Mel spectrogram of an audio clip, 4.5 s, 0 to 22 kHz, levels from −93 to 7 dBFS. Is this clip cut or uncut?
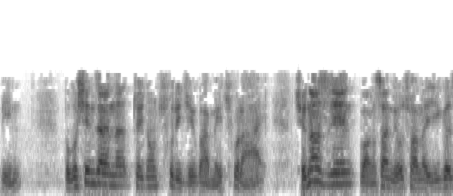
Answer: cut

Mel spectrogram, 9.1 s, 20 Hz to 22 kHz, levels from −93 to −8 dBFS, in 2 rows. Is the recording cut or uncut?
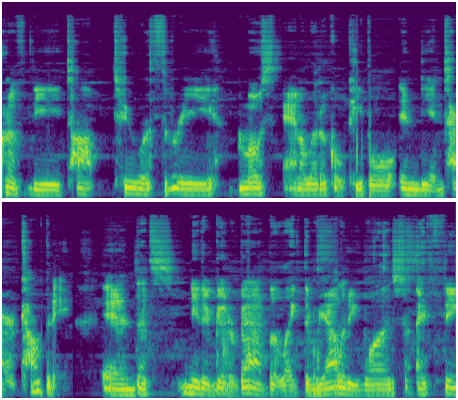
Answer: uncut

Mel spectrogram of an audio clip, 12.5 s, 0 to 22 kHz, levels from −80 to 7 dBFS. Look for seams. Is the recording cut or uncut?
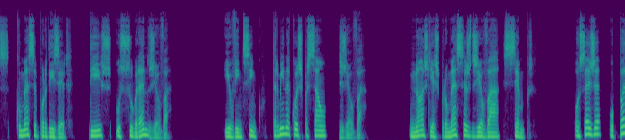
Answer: cut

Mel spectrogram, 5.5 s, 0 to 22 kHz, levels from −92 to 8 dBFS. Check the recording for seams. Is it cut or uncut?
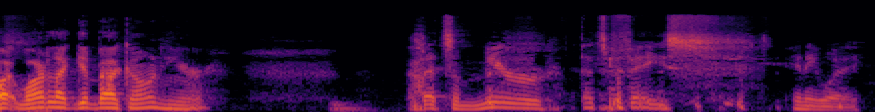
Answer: cut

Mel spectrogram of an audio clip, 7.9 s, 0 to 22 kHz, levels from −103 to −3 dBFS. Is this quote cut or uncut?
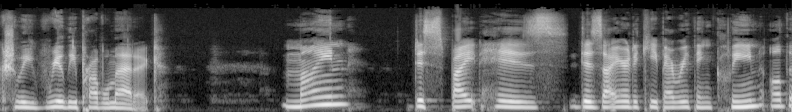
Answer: uncut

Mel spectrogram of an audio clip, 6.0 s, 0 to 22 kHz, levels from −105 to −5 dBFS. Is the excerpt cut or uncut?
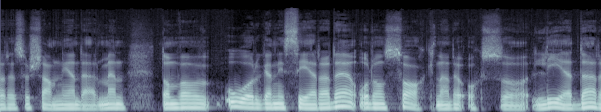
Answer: uncut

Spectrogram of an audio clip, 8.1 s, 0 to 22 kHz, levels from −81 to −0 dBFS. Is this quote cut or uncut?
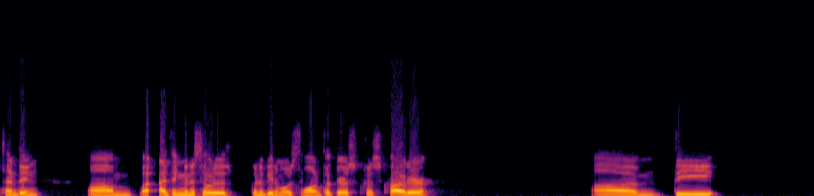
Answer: cut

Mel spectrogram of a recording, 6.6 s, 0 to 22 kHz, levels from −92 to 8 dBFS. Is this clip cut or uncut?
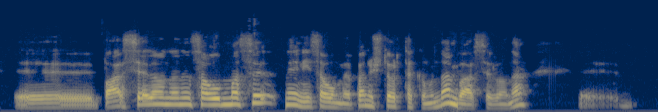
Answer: cut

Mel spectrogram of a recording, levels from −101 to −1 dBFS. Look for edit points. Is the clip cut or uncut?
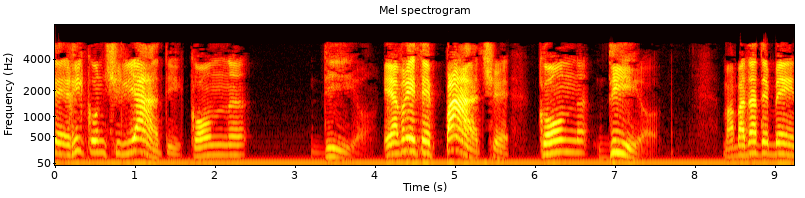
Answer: uncut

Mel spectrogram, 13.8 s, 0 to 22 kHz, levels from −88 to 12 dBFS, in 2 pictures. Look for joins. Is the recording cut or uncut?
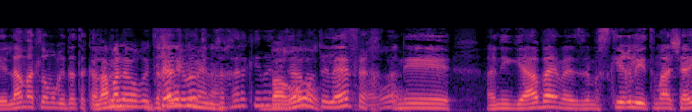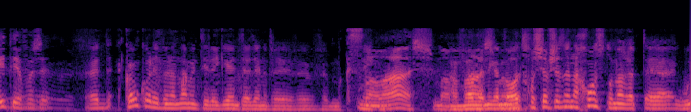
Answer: uncut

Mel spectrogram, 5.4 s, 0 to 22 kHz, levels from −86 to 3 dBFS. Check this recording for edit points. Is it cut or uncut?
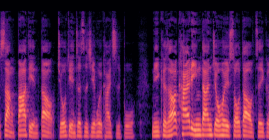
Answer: uncut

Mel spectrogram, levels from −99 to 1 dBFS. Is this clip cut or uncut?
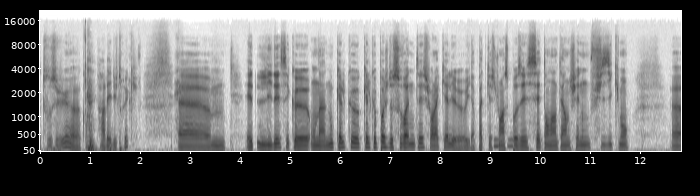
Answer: cut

